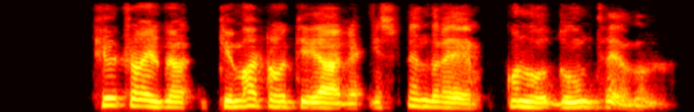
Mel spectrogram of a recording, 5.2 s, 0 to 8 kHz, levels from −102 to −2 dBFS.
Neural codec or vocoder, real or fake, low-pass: codec, 16 kHz, 1 kbps, FreqCodec, larger model; fake; 7.2 kHz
